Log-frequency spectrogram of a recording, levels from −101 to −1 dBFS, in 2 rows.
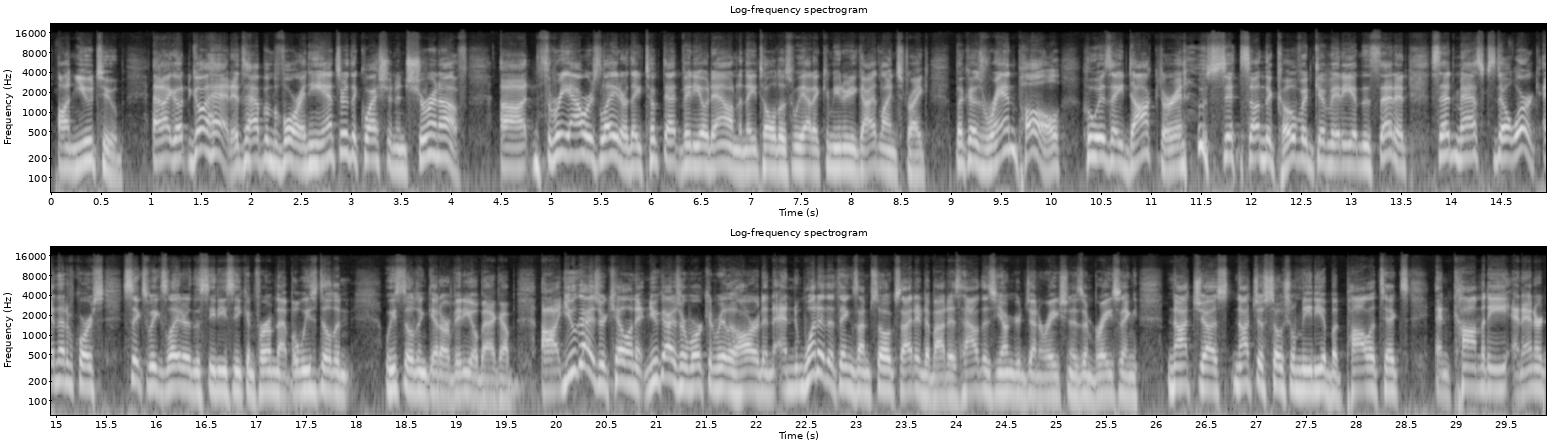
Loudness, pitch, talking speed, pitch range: -21 LUFS, 155 Hz, 245 wpm, 140-185 Hz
